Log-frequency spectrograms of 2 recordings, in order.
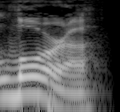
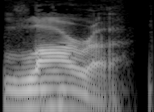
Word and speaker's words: Lara: No, not Laura. Lara.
